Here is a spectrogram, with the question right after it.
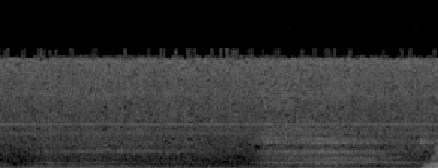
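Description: A person takes a faint, close breath in through the nose during a yoga exercise, a soft sniffing inhale set against quiet room noise.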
